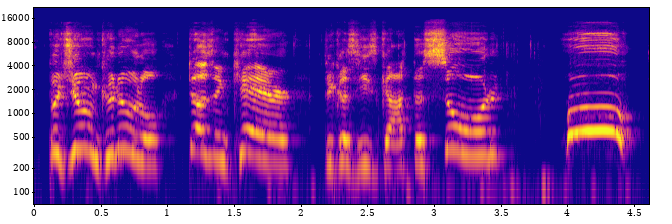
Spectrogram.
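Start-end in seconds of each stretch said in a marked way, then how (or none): 4.0-4.5 high whoop. Real, not acted. Celebrating in a fight.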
